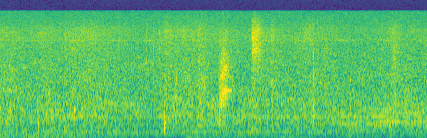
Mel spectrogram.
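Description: Near silence: faint room tone, with a few small, faint clicks about two seconds in.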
